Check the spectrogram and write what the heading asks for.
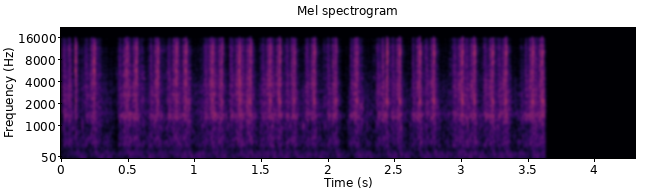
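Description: Typewriter sound effect: a quick run of key strikes, several a second, that stops abruptly about three and a half seconds in.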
